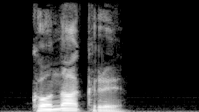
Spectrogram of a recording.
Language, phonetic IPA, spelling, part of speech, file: Polish, [kɔ̃ˈnakrɨ], Konakry, proper noun, Pl-Konakry.ogg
